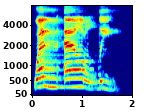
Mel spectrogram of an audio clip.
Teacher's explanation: Wal l, bukan r tapi l. Hamzahnya tipis, ro-nya tebal, dodnya tebal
